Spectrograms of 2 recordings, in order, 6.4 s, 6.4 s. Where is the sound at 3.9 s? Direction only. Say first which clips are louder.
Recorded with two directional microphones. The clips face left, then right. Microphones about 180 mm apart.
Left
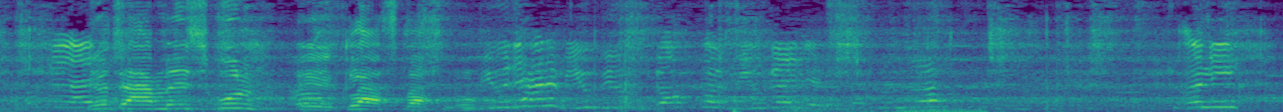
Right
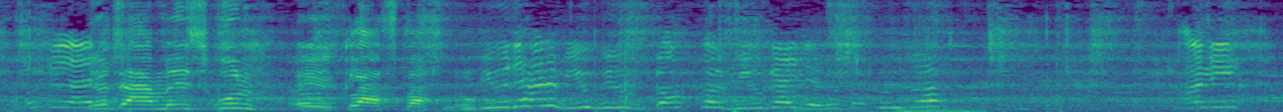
Right 6 dB; 60° right (ahead or behind).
